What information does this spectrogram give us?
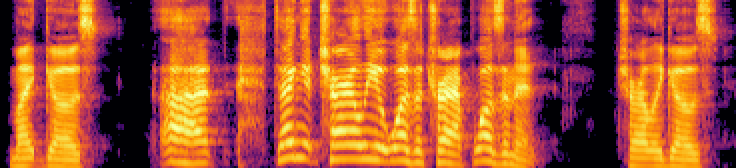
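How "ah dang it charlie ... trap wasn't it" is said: high-pitched, griping holler; exasperated yell. Acted. Mike suspecting Charlie fell for a trap, exasperated yell.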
